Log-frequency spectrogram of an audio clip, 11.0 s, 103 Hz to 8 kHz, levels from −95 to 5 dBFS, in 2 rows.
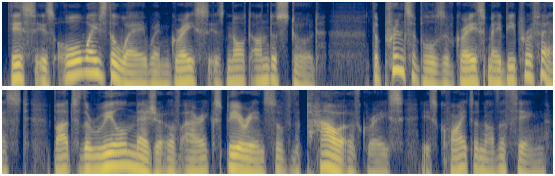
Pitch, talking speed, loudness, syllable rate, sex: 125 Hz, 180 wpm, -19 LUFS, 5.3 syllables/s, male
